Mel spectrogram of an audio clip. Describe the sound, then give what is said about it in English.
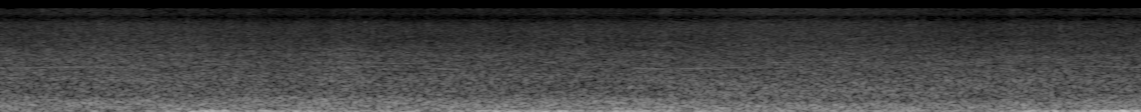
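Steady roar of ocean surf washing onto a beach, a dense hiss with gentle swells in loudness as waves break, heard alone without any voices. “Through the waves, surfing on a beautiful white horse topped wave, enjoying yourself.”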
